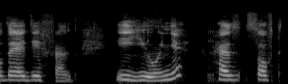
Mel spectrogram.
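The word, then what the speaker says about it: июнь: and symbolized abundant nature e union is june in russian is pronounced with soft n at the end named after the ancient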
